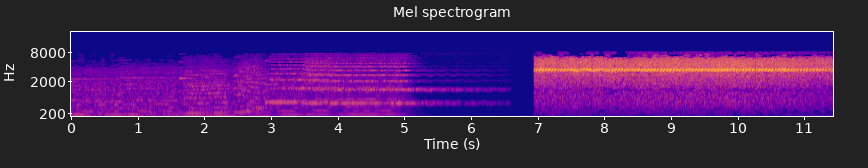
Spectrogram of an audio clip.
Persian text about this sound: هزارها ملخ‌ها به زمین من آمدند. تمام زمین از آنها پوشیده شده است. زمین ما از ملخ‌ها سیاه شده است. آنها همه رستنی‌های را که جاله نیست نکرده بود خورده استادند.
